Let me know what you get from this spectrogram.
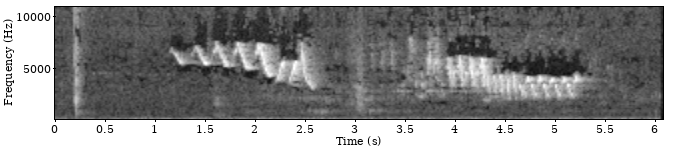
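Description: Songbird singing: a run of quick, high slurred notes, then a faster trill about three and a half seconds in. A single sharp click just after the start.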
